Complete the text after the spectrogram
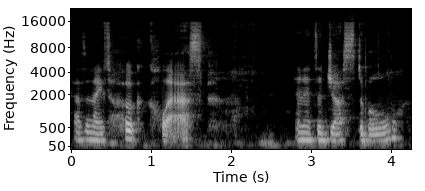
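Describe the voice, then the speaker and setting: Midwestern woman host, relaxed slow livestream seller who chats to herself. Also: fairly low pitch, slightly rough. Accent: Midwestern American. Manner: chatty, talks to herself while listing items. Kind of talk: casual livestream selling.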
